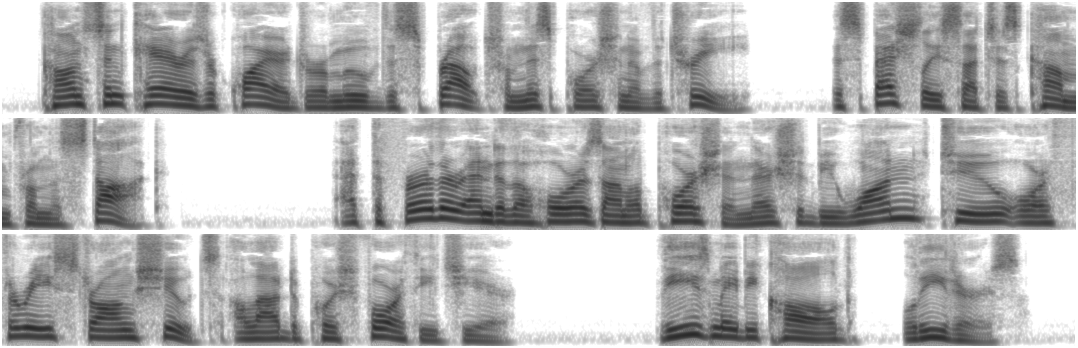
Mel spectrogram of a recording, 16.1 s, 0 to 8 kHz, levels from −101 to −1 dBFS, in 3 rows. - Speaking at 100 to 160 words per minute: No, average, 185 wpm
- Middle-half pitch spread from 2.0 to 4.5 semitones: No, average, 5.3 semitones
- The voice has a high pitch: No, low, 135 Hz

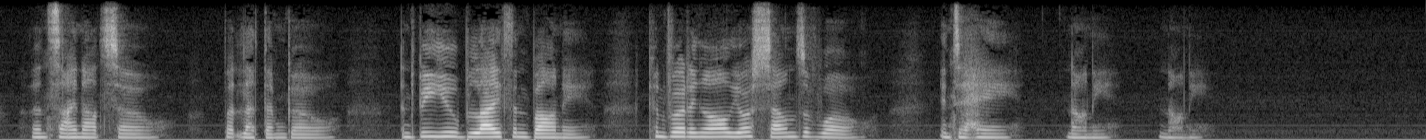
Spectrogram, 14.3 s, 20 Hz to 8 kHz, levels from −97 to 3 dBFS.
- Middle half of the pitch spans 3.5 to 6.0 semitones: No, average, 2.7 semitones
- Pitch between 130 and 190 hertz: No, high, 210 Hz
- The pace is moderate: No, slow, 100 wpm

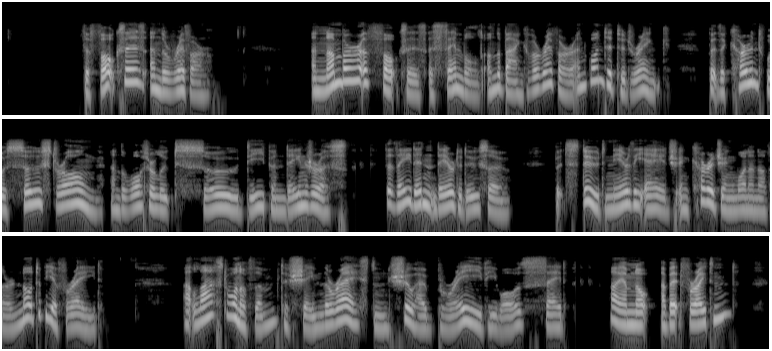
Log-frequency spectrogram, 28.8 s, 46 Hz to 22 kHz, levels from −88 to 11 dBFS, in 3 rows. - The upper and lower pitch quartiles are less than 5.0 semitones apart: No, wide, 5.5 semitones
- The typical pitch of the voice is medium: Yes, medium, 175 Hz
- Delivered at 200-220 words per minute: No, average, 155 wpm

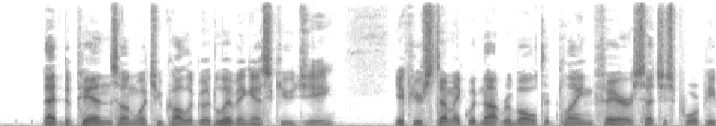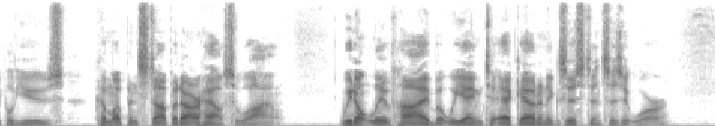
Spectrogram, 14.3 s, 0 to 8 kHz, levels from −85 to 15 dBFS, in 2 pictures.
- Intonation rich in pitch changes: No, average, 3.4 semitones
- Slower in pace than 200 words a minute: No, fast, 205 wpm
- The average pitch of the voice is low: Yes, low, 105 Hz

